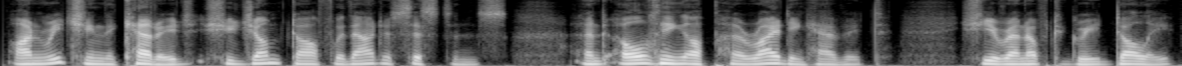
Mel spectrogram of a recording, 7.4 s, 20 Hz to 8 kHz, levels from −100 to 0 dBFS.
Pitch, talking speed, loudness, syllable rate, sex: 130 Hz, 170 wpm, -18 LUFS, 5.2 syllables/s, male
